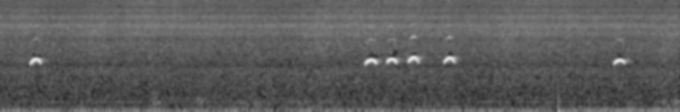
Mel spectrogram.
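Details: Male emu chick, a little over a week old and cuddling with keepers, gives a single whistled peep, a quick run of four bright arched notes after a long quiet gap, then one more.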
